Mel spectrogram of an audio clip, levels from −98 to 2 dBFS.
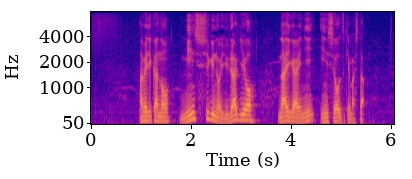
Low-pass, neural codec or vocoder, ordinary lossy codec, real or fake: none; none; none; real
